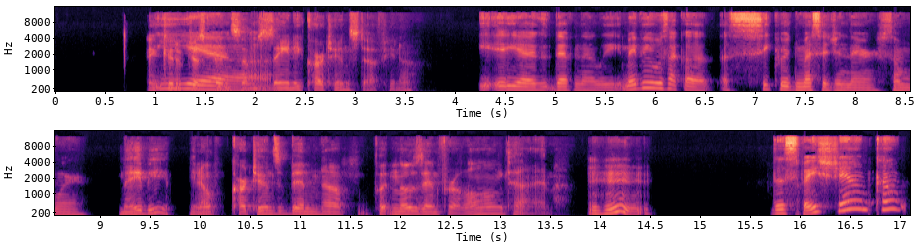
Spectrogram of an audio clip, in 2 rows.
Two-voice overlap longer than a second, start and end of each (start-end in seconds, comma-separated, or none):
0.9-2.2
